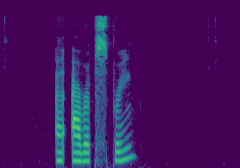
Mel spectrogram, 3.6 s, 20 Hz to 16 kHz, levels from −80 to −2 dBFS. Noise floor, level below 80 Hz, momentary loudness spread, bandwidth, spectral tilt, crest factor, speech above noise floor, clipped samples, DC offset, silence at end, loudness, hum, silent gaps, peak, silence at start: -73 dBFS; -66 dBFS; 11 LU; 11.5 kHz; -2.5 dB/octave; 28 dB; 50 dB; under 0.1%; under 0.1%; 1.6 s; -23 LUFS; none; none; 0 dBFS; 0.85 s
